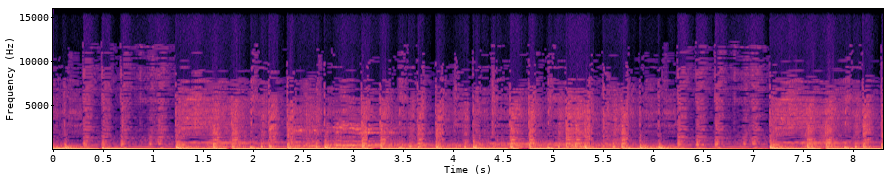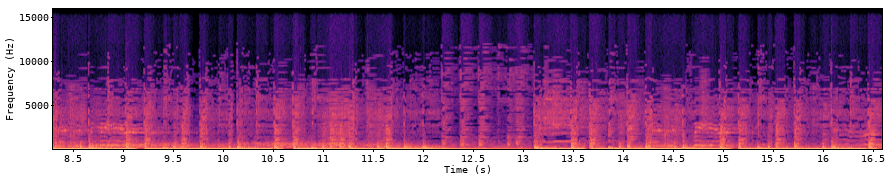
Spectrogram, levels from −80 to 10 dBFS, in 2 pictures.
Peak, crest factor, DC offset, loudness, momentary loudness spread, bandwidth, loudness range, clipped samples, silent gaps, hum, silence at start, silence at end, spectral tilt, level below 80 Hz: 0 dBFS; 6 dB; under 0.1%; -8 LUFS; 4 LU; 11.5 kHz; 1 LU; 0.7%; none; none; 0 s; 0 s; -5.5 dB/octave; -6 dBFS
